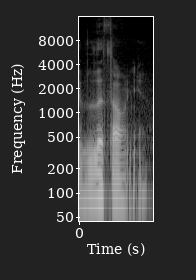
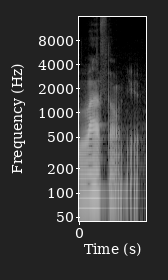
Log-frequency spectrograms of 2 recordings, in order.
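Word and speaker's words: Lithonia: Well, anybody else you hear pronounce the name of this song is going to say Lethonia because they don't live here. But if you ask anybody who lives inside of Dec County, it's called Lonia.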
